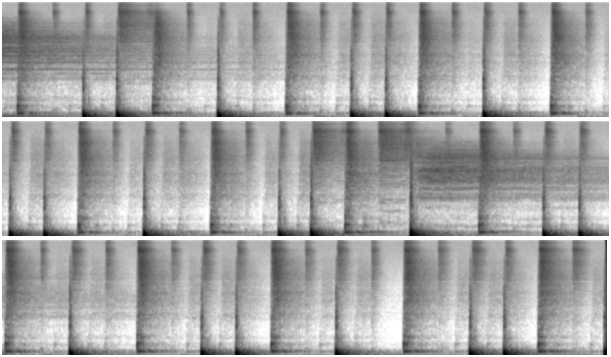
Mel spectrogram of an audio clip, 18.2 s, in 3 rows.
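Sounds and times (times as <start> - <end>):
bass drum: 0.0 - 1.6, 2.2 - 2.6, 3.5 - 4.2, 4.8 - 5.2, 6.2 - 6.9, 7.5 - 7.9, 8.9 - 10.6, 12.8 - 13.2, 14.2 - 14.8, 15.5 - 15.8, 16.8 - 17.6.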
